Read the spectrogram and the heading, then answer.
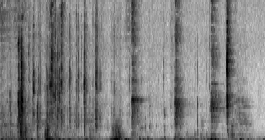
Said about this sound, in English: Um, closing doors.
